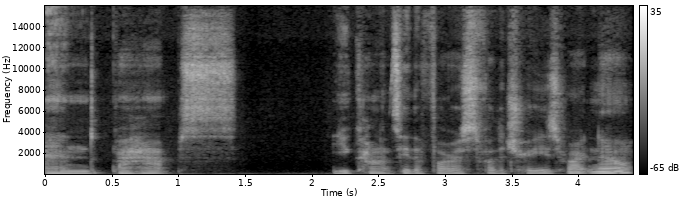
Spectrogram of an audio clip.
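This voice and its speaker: A soft-spoken man's voice, somewhat breathy, fairly low in pitch, with a dark, mellow tone and a very slow pace. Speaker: tarot reader. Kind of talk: tarot reading. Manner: soft-spoken, quiet; hesitant, with fillers.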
